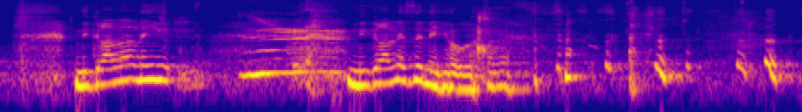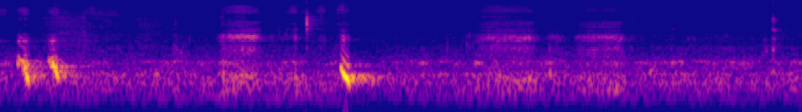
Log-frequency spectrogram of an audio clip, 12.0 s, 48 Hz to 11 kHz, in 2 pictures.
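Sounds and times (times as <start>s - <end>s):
man chuckling: 3.7s - 6.9s, 7.7s - 8.9s.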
